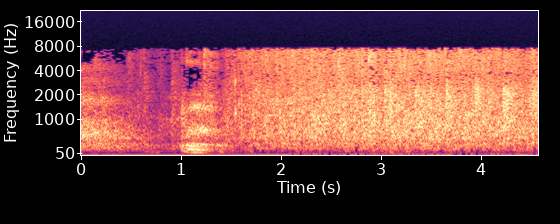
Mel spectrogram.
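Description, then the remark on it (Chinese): An audience breaks into sustained applause, a dense, steady wash of clapping that swells within the first second and stays loud to the end, with a brief voice at its start. “鼓掌的人基本上都不是神经病，我发现有六个人没鼓掌，那是神经病。”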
